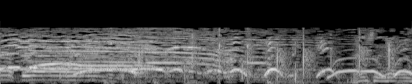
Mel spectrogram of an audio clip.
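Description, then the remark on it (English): A live studio audience cheers loudly and steadily on cue, a dense wash of whoops, shouts and yells with some clapping, sustained for several seconds without a break. “but when a North Dakota team goes to the big dance to take on Duke, I think that calls for a very loud cheer from that live studio audience that we have with us today.”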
